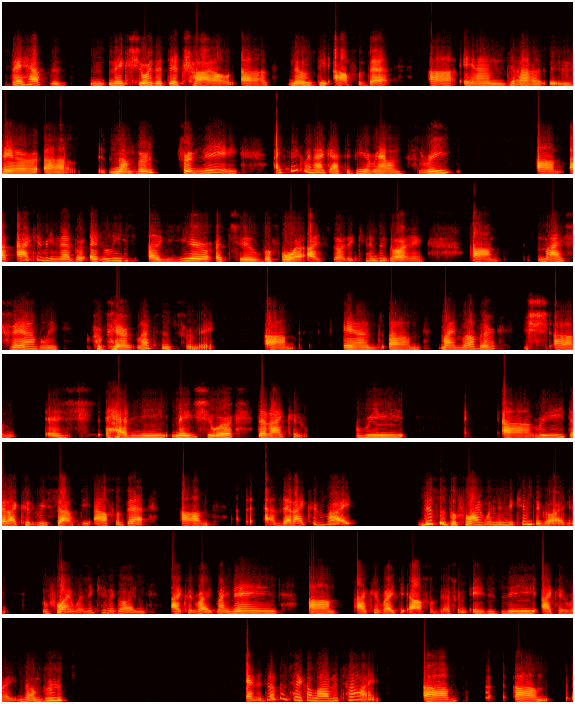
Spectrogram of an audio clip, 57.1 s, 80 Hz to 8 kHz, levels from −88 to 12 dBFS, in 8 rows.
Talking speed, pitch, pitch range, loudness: 125 wpm, 175 Hz, 165-200 Hz, -29 LUFS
